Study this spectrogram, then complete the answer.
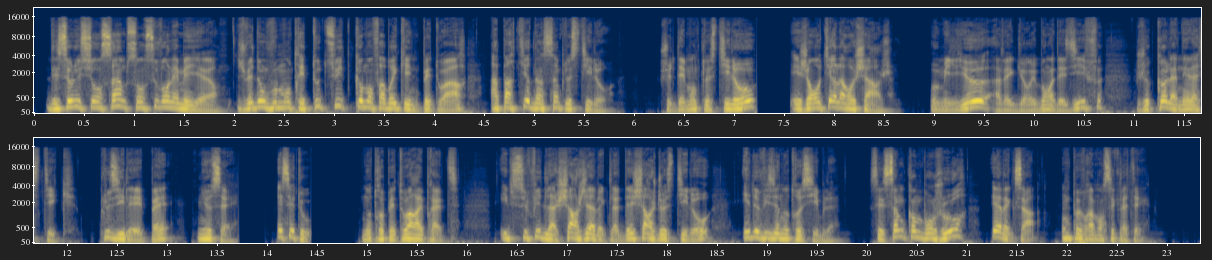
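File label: french male; lektoring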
